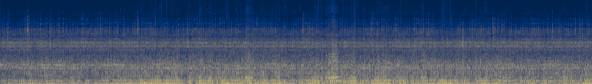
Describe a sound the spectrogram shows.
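Bicycle tyres roll over asphalt with a steady hum.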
